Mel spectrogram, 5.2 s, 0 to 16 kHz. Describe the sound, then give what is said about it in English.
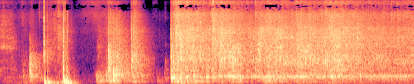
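A few hollow thunks and clatters, then a sudden steady rush of collected rainwater, about 2 gallons, pouring and splashing into the tank behind a toilet to flush it, continuing loudly with no voices. “It takes about 2 gallons to flush a toilet, and we go ahead and put it into the tank behind the toilet.”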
